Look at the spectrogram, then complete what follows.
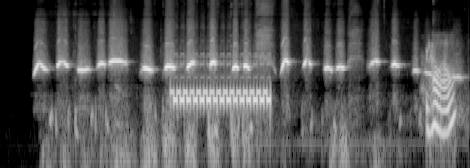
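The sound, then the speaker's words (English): A person whistles a lively, tuneful melody of short chirpy notes, clear, with a steady electronic beeping tone sounding briefly underneath partway through and a sliding warble at the end. “Just trying to get my daily whistle quotient going.”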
